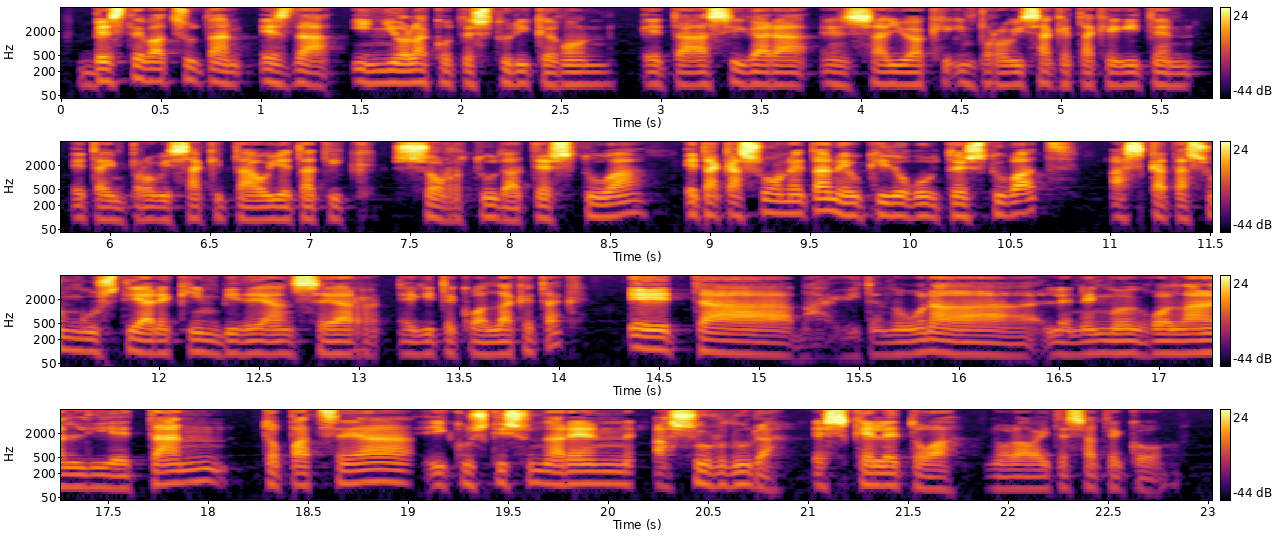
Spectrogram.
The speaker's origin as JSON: {"language": "Basque", "region": "Basque Country", "country": "Spain", "said": "euskaldunak gara, euskaraz egin nahi dugu, Euskal Herrian egin nahi dugu"}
